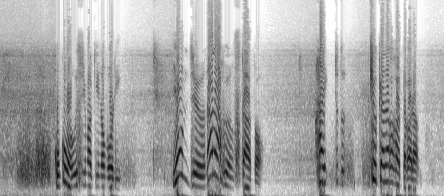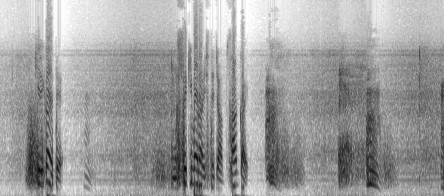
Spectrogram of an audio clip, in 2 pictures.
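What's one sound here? A man talks calmly inside a car, close by.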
